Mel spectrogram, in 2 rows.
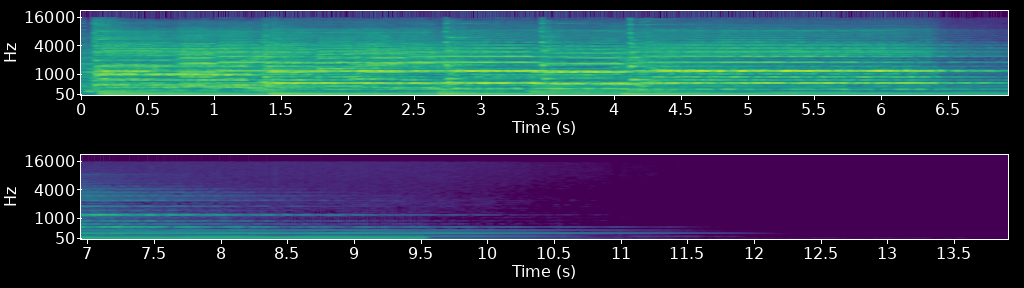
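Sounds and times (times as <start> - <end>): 
Taizé chant: 0.0 - 7.7.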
